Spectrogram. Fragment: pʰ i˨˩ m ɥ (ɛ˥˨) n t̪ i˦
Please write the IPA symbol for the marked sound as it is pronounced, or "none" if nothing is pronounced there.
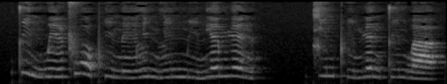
ɛ˥˨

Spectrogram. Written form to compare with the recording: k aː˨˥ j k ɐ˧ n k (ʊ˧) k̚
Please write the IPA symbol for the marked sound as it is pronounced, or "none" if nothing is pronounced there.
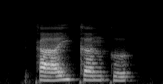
ʊ˨˥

